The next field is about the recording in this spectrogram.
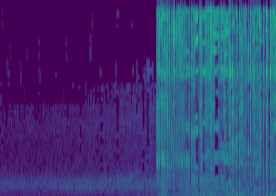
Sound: fabric rips

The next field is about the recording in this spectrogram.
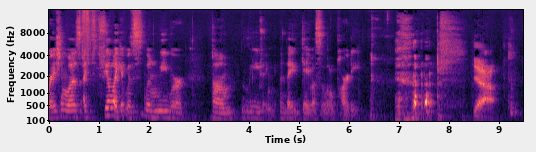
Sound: chuckles

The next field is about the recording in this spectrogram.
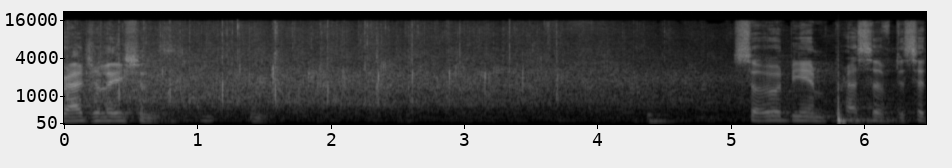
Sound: applause

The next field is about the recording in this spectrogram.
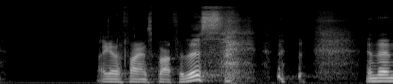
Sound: chuckling

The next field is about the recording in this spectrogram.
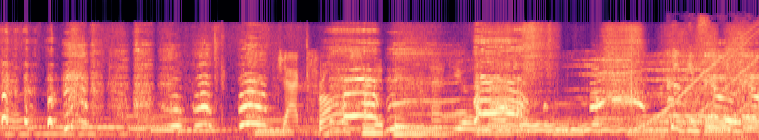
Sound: sobbing

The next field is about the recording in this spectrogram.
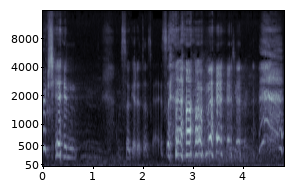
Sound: chuckles

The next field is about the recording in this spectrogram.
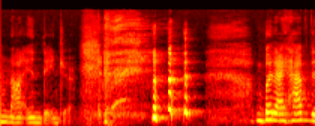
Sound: laughing

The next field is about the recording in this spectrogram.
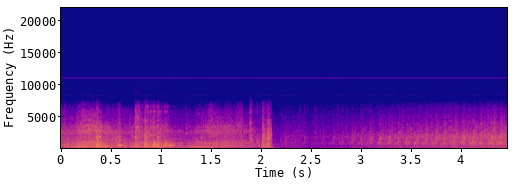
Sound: engine rumbling

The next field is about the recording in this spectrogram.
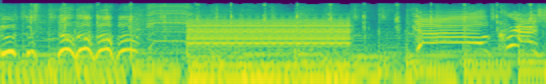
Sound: laughing; buzzer sounding

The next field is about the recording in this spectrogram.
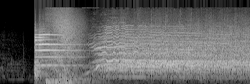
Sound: applause

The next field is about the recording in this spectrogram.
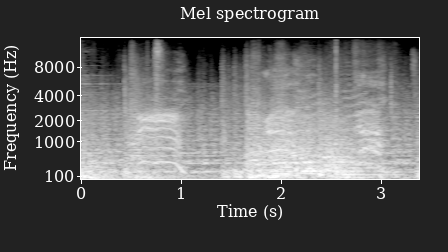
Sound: Kyle growls

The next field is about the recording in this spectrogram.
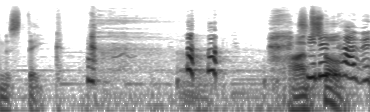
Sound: woman laughing

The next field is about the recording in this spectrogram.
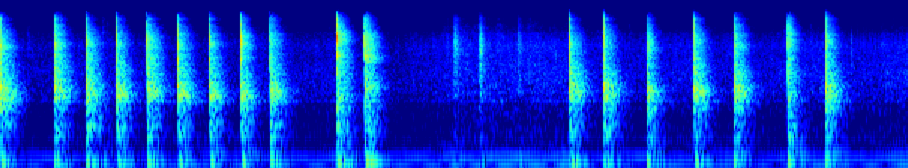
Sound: hammering

